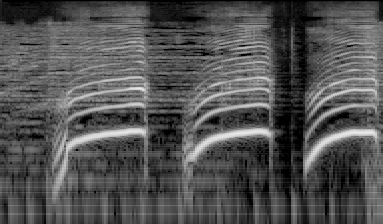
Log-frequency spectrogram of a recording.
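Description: A panic meter alarm sound effect: three loud wailing tones, each swooping upward in pitch and then holding steady for about a second, repeated with short gaps and no talking.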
